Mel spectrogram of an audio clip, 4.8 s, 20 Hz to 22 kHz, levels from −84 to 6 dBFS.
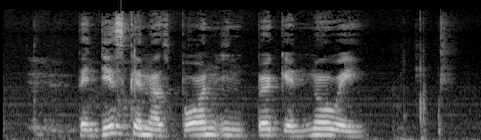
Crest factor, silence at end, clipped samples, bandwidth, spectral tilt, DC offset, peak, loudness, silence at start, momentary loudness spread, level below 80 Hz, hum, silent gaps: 16 dB; 0.35 s; under 0.1%; 16.5 kHz; -4.5 dB/octave; under 0.1%; 0 dBFS; -15 LUFS; 0.3 s; 11 LU; -48 dBFS; none; none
